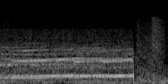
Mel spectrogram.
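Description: Siren Head blares in a Minecraft game, a steady, loud tonal siren wail holding for over a second before cutting off abruptly into a brief noisy hiss.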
